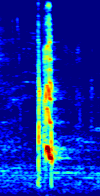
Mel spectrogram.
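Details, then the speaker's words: Drowsy infant boy just after a diaper change, with repeated hiccups he has had many times: a single short, abrupt hiccup, a sharp catch of breath with a quick voiced release. "so many hiccups hiccups are unpleasant and he's had them quite a few times"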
